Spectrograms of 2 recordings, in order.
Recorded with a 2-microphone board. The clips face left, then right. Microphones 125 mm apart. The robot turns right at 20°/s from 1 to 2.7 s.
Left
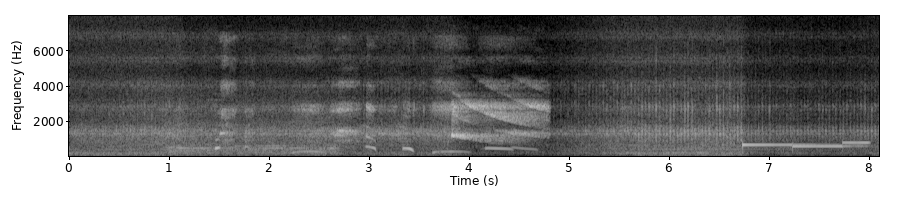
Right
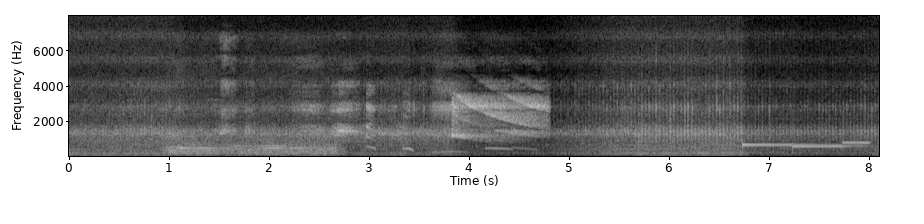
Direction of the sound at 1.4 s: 55° left (ahead or behind).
